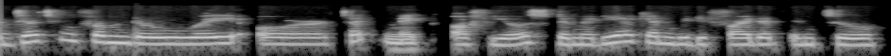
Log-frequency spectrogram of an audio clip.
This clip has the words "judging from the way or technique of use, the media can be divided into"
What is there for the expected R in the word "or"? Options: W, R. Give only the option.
R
